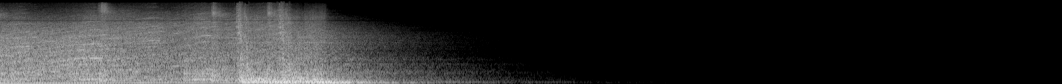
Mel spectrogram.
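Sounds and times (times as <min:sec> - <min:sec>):
fanfare: 0:00.0 - 0:04.9.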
